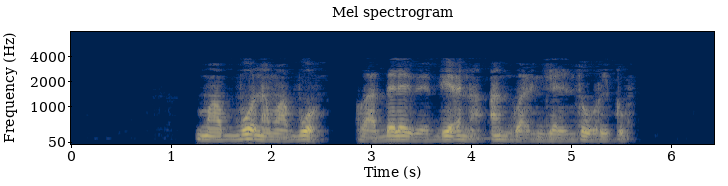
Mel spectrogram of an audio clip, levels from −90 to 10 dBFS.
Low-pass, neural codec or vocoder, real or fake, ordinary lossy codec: 7.2 kHz; none; real; AAC, 16 kbps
